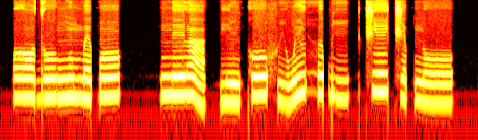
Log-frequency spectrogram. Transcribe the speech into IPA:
ɣɔ˧doː˧ ŋũ˧mɛ˧pɔ̃˦ | neː˦lã˨ | jĩ˨koː˦fi˨ wĩ˦lhə˦ɓi˧ | t͡ʃeː˦ t͡ʃɛ˧pnoː˧

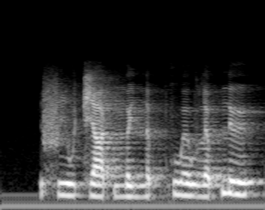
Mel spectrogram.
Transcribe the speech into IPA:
fi̤˨˩wt͡ɕaː˨˩k̚ŋə˧˩jnə˦˥p̚ kwə̤˨˩wlə˦˥p̚nɨ˨˦

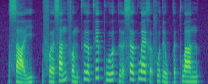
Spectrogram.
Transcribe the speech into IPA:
sa˧˩˨j | fəː˨˩sa˨˦nfə˨˩m t̪ʰɨ˧ə̯t̪ʰe˦˥p̚kwu˨˦ə̯ kɨ̰˧˨ə̯ səː˧kwɛ˧xə̰ː˧˨ fu˧ɗɨ˨˩w kə˨˩t̚kwa˧n

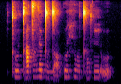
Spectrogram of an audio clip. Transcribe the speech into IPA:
tʼu tʼʊtˤa̤zutɔ̤ dɔ̰ kuç wɔ̤tʼo̤sˤɲṵ

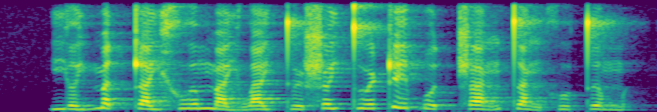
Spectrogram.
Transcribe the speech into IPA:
jə˨˩˦jma˦˥t̚ʈa˨˩jxu˧ə̯ ma˨˩˨jwa˨˩j t̪ɨ˨˩˨ʂə˧jt̪u˧˥ə̯ʈe˧ ɓo˨˩t̚ʂa˨˩˦ŋ t̪a˨˩˨ŋxu˨˩˨ t̪ə˨˩m

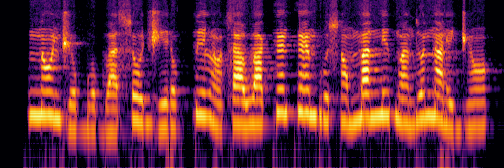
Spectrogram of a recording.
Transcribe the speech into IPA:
nɔ̃˧ d͡ʒo˨bo˨ba˨ so˧d͡ʒi˨ ɾo˨ k͡pi˧ lɔ̃˨sa˧wa˧ kɛ̃˦kɛ̃˦ bu˧sɔ̃˧ma˦ni˦ bã˧do˦nã˦˨ ɾi˧d͡ʒɔ̃˦

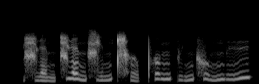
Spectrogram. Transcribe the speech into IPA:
ɕɥɛ˨˩nt͡ɕɥɛ˥˩nɕi˧˥n ʈ͡ʂʰɤ˨˩ pʰɤ˥ŋpi˧˥ŋxu˥˩ my˧˥

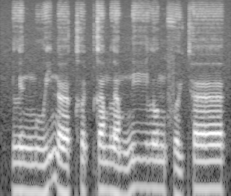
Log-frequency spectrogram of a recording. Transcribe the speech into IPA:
lɪ˨ŋmuː˨˥jn̪œː˨ kʰɵ˧t̚kɐ˧mlɐ˨m n̪iː˧lʊ˧ŋ fɵ˨˩ɥt̪ʰœː˥

